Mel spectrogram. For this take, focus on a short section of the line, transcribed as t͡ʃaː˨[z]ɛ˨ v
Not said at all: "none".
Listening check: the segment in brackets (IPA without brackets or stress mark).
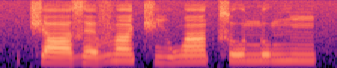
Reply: z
